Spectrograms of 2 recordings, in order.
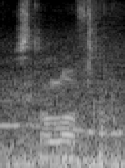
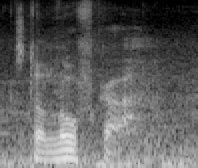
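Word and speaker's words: Столовка: How do you pronounce it? Stolovka. Stolovka.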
